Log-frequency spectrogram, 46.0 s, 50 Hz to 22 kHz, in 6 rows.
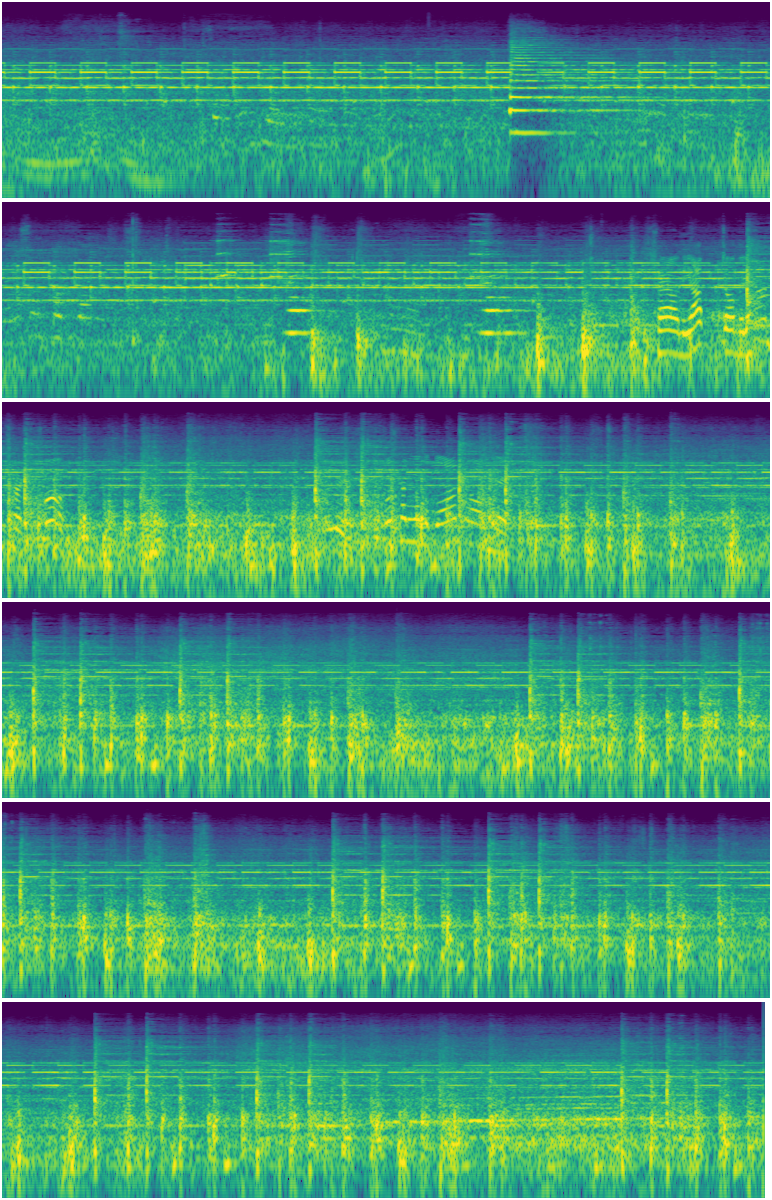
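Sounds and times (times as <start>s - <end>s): high ringing tones: 0.0s - 46.0s
train wheels clattering: 9.0s - 46.0s
rising tone: 40.4s - 45.9s.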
